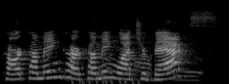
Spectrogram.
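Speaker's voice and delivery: loud, urgent alert; warning shout. Real, not acted. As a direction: yell the warning to the team. Warning of a car.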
